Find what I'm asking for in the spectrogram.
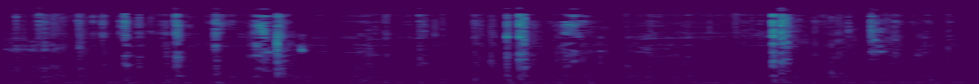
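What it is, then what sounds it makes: Bar soap being shaved. A utility knife blade shaves the surface of a solid pink bar of soap held in the palm, peeling off thick curls. Quiet, crisp scraping strokes come in short bright bursts over a faint low background, each stroke dying away almost at once.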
